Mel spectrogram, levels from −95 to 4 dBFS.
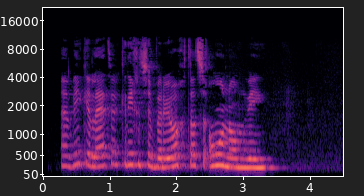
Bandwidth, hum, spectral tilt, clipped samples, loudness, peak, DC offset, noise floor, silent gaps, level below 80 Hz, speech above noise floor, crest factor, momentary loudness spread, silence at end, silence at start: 11 kHz; none; -5.5 dB/octave; under 0.1%; -31 LUFS; -16 dBFS; under 0.1%; -69 dBFS; none; -84 dBFS; 38 dB; 16 dB; 12 LU; 1 s; 0.3 s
